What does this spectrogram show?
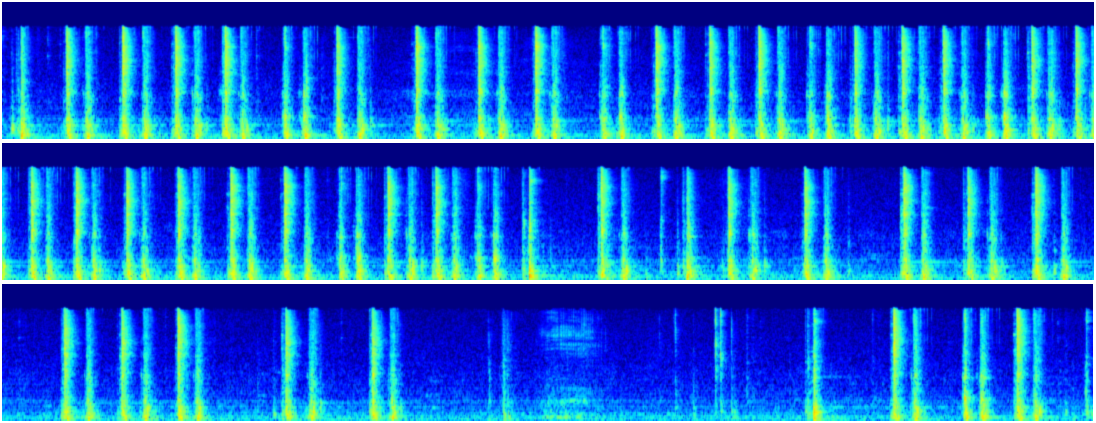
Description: typing with love

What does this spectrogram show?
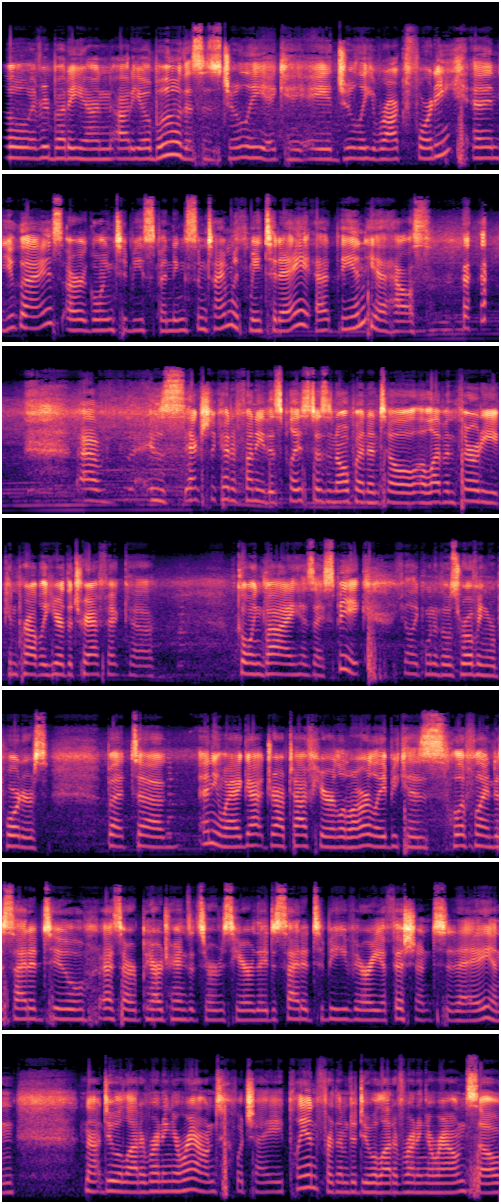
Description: outside the india house restaurant

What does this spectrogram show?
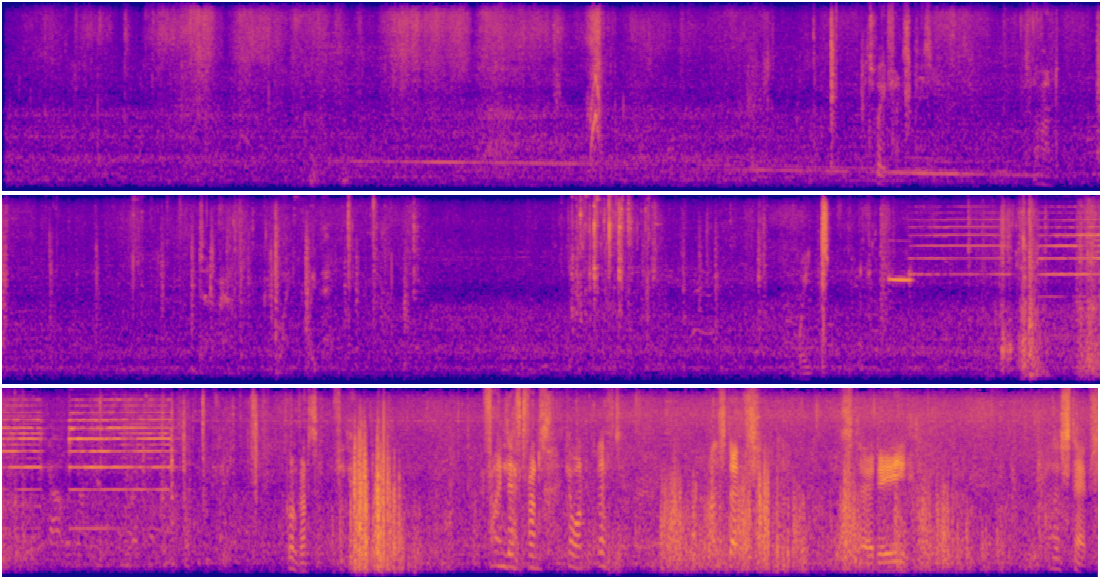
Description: crossing London by train and tube; off a train from yorkshi

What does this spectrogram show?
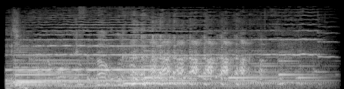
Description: laugh

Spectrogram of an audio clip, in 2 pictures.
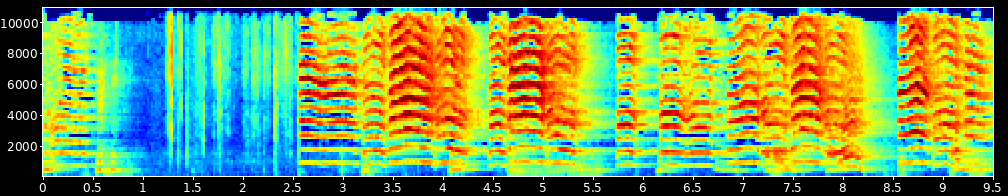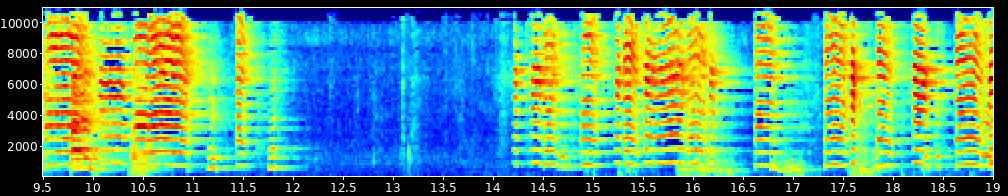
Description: puppy attempts congress with squeaky ball

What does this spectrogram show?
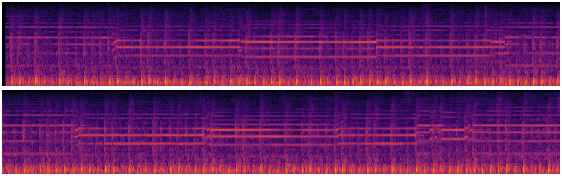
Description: drums

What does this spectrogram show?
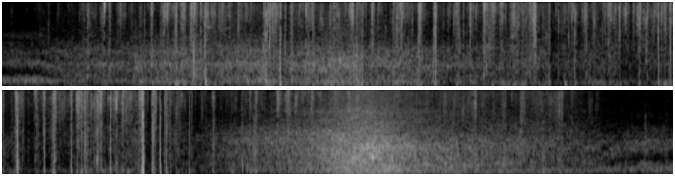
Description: cracking beech nuts with my wheelchair

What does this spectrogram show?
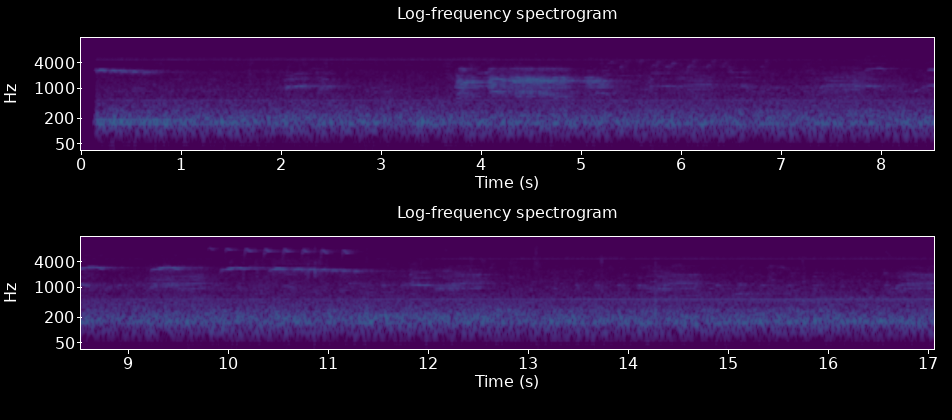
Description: rooster

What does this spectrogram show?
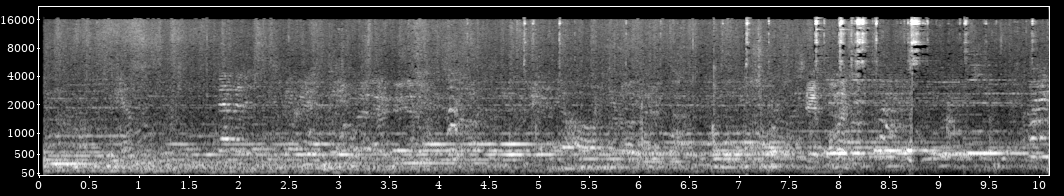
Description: classical busking

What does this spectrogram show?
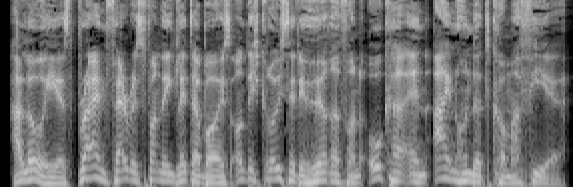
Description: radio jingel; radio okn; glitterboys

